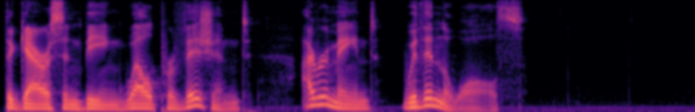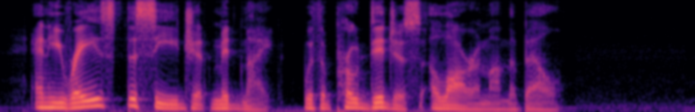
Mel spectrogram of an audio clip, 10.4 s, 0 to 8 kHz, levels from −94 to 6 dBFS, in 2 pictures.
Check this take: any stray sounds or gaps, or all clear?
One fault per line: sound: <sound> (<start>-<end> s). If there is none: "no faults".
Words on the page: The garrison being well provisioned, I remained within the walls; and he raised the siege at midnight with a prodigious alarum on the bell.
no faults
